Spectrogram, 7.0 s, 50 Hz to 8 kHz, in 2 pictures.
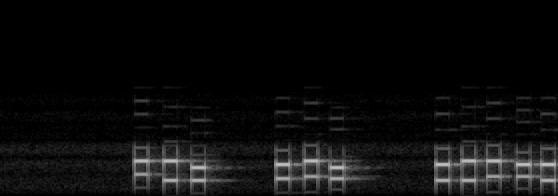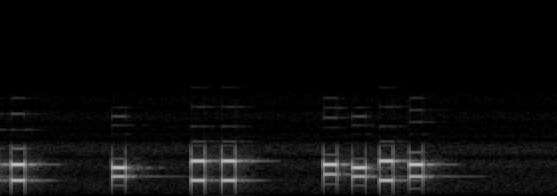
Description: DTMF, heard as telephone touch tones, dialled by hand, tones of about 90 ms. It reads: #31 594 239822 7 33 0738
